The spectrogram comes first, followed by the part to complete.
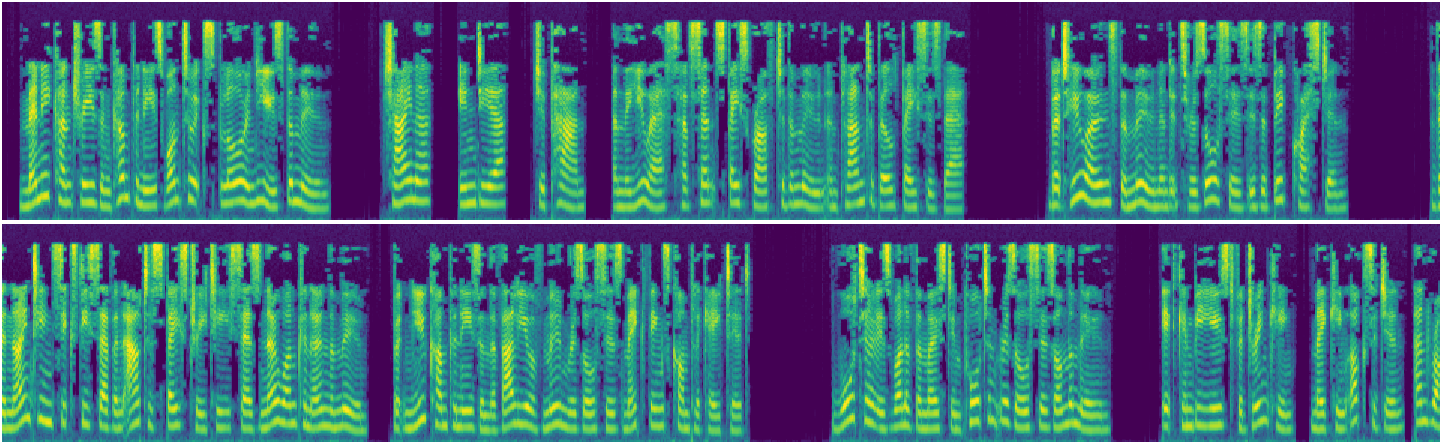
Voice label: English Lower Intermediate FAST Reading; Who Owns the Moon

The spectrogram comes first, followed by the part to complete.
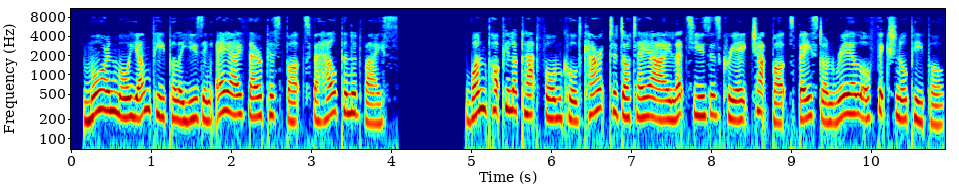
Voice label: English FAST Reading; English Newsroom; Surge in Popularity of AI Therapist Bots

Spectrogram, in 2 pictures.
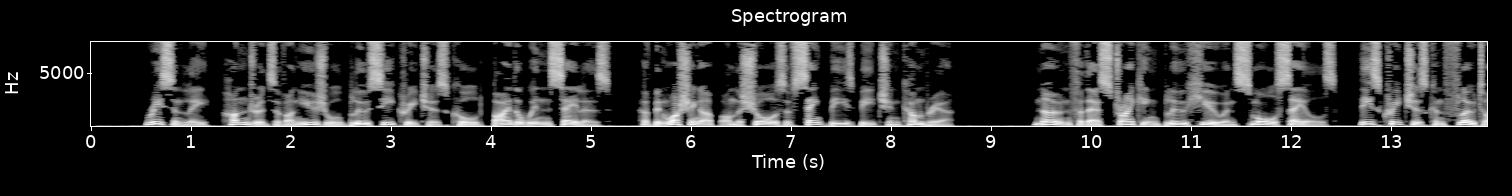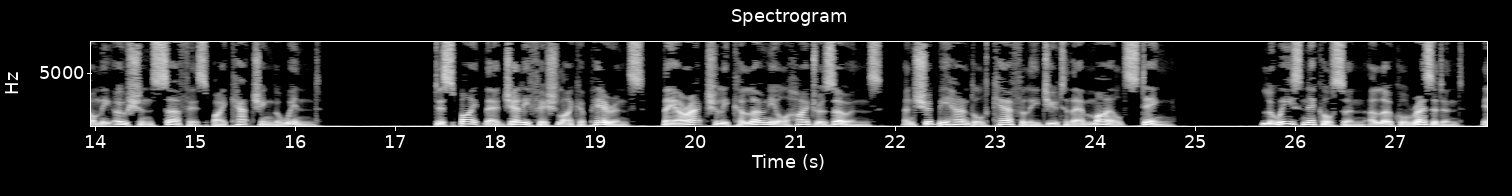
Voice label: learn english through news upper intermediate; hundreds of blue creatures found on cumbria beach

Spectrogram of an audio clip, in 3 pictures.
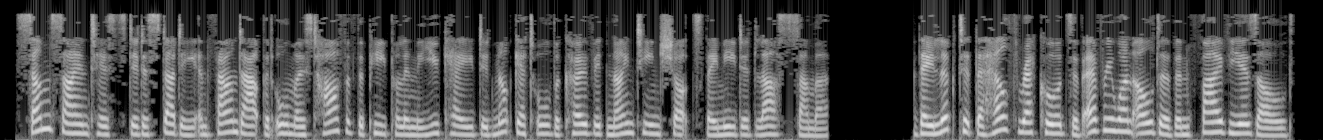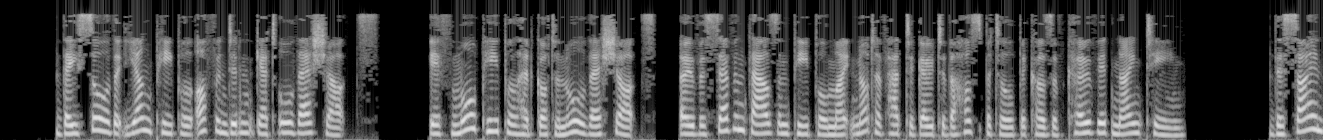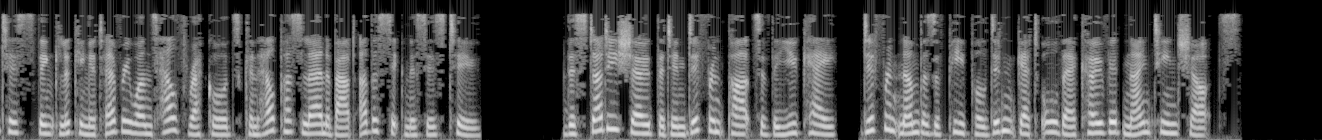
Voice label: English Lower Intermediate NORMAL Reading; Not Enough People Got Shots to Stay Safe; English Newsroom

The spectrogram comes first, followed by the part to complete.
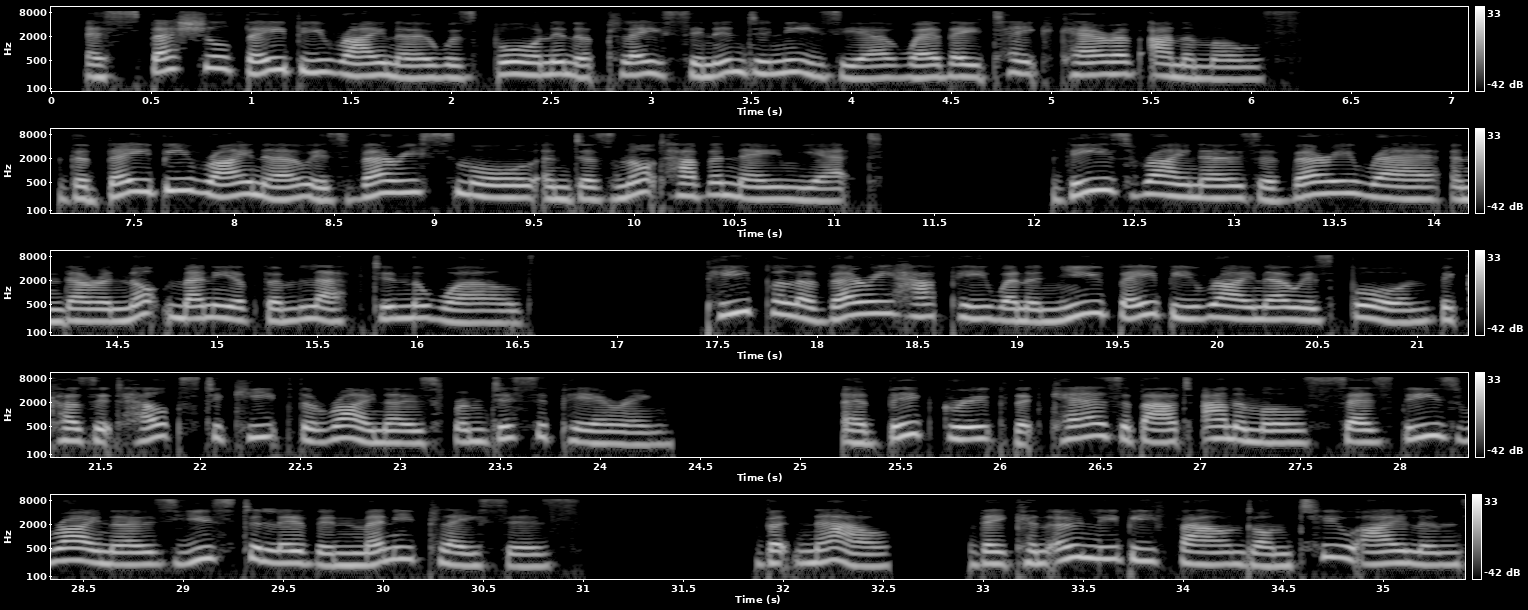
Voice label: English Newsroom Lower Intermediate SLOW Reading; Baby Sumatran Rhino Brings Hope for Rare Animals

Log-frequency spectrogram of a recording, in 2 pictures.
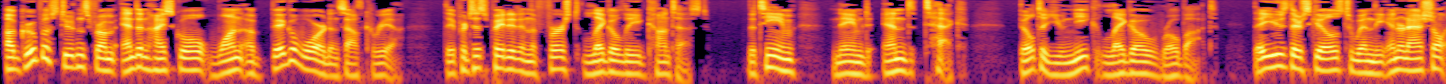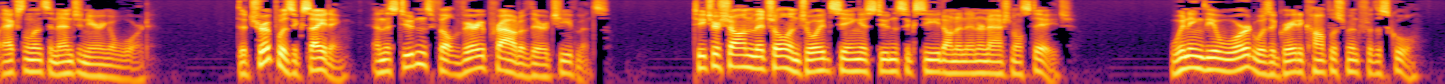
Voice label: english through news lower intermediate fast; endon lego team wins in south korea

